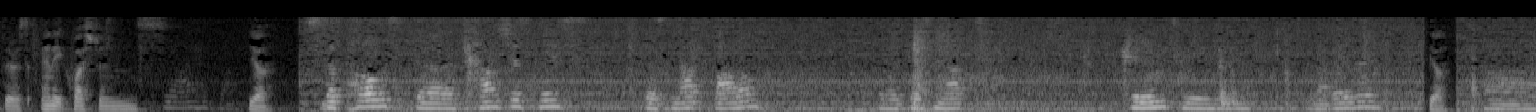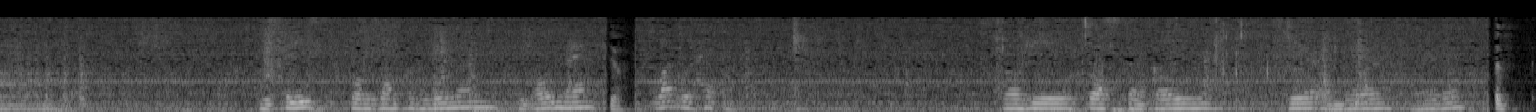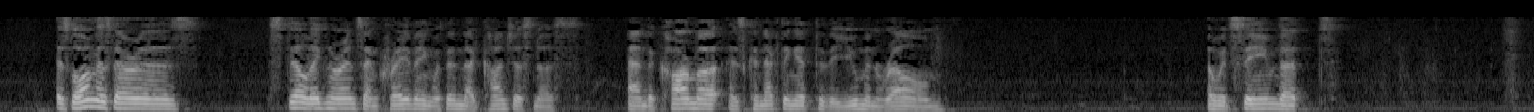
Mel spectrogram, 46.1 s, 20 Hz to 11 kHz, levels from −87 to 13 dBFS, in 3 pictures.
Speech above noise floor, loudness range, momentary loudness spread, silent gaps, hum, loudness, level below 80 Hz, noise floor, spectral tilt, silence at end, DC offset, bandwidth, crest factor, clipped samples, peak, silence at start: 34 dB; 11 LU; 19 LU; none; none; -27 LUFS; -52 dBFS; -61 dBFS; -7 dB/octave; 0.2 s; under 0.1%; 6.6 kHz; 22 dB; under 0.1%; -6 dBFS; 0.05 s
